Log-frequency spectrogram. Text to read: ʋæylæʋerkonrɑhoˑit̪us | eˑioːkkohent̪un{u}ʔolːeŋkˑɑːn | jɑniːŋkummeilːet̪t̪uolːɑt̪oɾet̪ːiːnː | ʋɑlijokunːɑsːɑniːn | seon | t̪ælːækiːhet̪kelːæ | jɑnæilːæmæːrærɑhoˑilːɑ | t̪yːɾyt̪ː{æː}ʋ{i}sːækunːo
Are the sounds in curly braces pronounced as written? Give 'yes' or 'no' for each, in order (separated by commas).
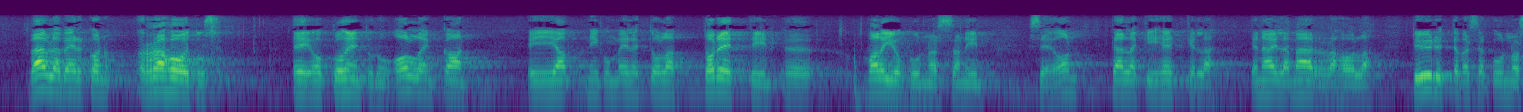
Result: yes, no, no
